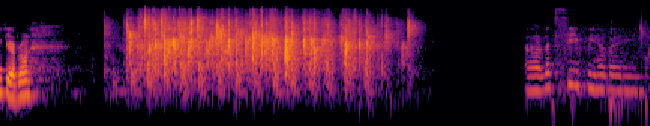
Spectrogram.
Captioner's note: applause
